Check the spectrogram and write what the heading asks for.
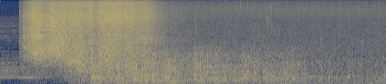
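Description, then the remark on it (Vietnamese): A sudden roll of thunder breaks in and rumbles heavily for a few seconds over steady, loud summer night rain falling from a dark sky, which keeps pouring on as the thunder fades into a low background rumble. “Mưa mùa hè tươi mát đang đổ xuống từ bầu trời đêm đen kịt khi BC bước lên một chiếc jeep.”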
